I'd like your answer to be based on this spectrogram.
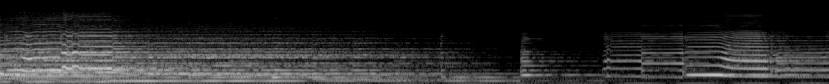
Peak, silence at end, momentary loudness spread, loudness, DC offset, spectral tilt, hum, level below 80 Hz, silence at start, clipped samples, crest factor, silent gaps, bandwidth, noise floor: -6 dBFS; 0 s; 22 LU; -23 LUFS; under 0.1%; -6 dB/octave; none; -54 dBFS; 0 s; under 0.1%; 18 dB; none; 12.5 kHz; -47 dBFS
